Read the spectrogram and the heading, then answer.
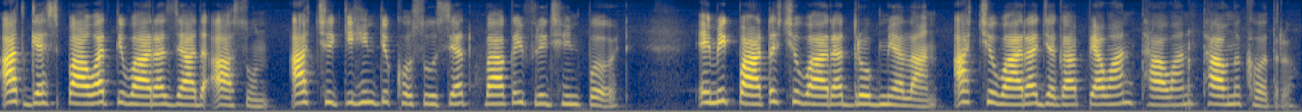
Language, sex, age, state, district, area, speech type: Kashmiri, female, 30-45, Jammu and Kashmir, Kulgam, rural, spontaneous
